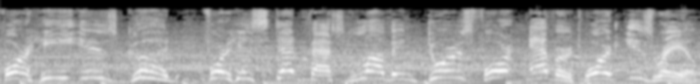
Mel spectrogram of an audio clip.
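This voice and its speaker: An actor playing a worshipping Levite singer, giving exultant, drawn-out praise in a dramatized scripture production. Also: male voice, very high voice, animated, over music, exaggerated voice.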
